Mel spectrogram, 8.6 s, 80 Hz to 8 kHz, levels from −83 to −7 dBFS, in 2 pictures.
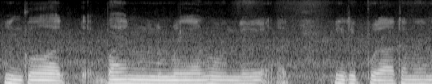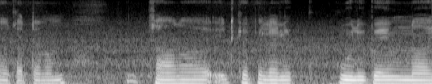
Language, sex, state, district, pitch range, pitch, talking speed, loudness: Telugu, male, Andhra Pradesh, Guntur, 115-125 Hz, 120 Hz, 60 wpm, -20 LUFS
